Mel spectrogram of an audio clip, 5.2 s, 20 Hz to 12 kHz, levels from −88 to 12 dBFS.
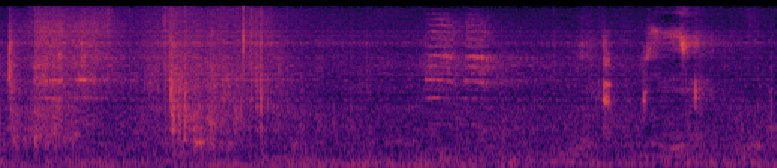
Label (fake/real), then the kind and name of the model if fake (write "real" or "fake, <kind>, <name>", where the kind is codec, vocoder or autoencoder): fake, codec, SNAC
